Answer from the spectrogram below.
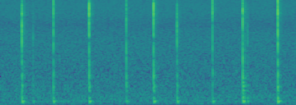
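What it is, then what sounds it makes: Plastic eyeshadow palette. Long fingernails gently tap on a closed, flat plastic eyeshadow palette lying printed lid up, its hollow case giving each tap a light, dry click. Nine sharp, bright ticks come at a steady, unhurried pace, each dying away almost instantly with a faint low knock beneath.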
